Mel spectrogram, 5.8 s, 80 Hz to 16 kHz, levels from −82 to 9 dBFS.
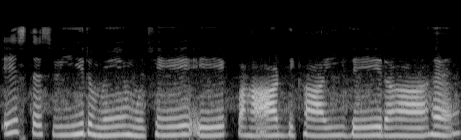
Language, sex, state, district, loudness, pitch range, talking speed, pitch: Hindi, female, Madhya Pradesh, Katni, -18 LUFS, 210-230 Hz, 105 wpm, 215 Hz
